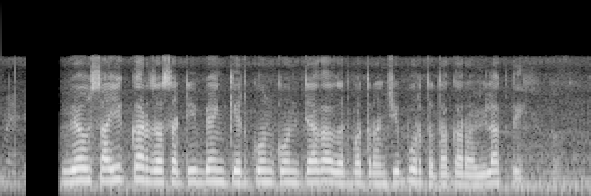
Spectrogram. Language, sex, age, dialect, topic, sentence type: Marathi, male, 18-24, Standard Marathi, banking, question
